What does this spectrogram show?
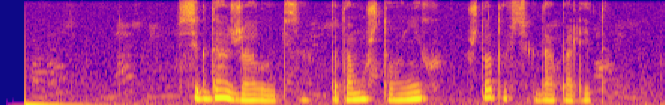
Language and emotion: Russian, sad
